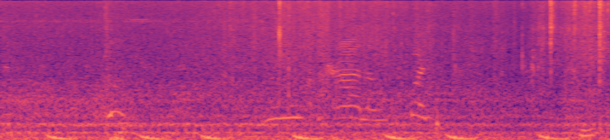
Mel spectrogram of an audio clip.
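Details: Natural honey bee colony nesting near a house: a continuous droning hum holds steady throughout, with rhythmic low thuds about twice a second and faint scattered clicks.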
